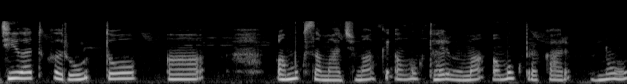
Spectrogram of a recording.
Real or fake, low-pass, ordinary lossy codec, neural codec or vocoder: real; none; none; none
